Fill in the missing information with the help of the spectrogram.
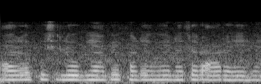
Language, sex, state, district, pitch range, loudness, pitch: Hindi, female, Chandigarh, Chandigarh, 205-215 Hz, -16 LUFS, 210 Hz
